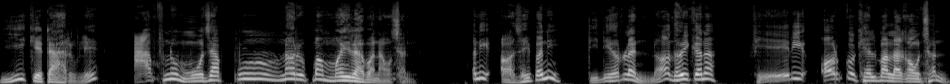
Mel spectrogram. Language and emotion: Nepali, disgusted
